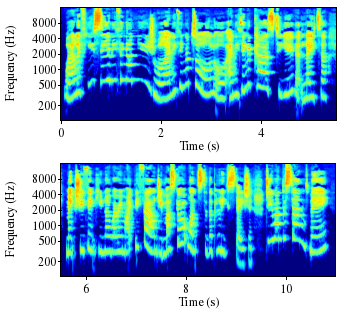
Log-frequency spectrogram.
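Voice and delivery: talking down as if they had lost their wits; sinister official. A narrator's reading. Trapwood warns the children to go to the police.

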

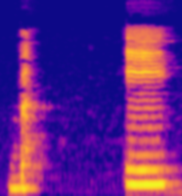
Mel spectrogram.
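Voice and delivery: b, then "eat" in separate sounds; sounded out. Shown as a demonstration. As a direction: break b, eat apart with pauses. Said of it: "We're gonna sound them out".

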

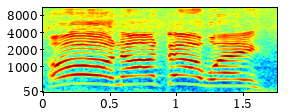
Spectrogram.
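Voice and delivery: dismayed gamer yelp; alarmed cry. Real, not acted. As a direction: cry out as the game catches you. Caught out during game.

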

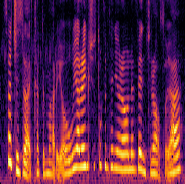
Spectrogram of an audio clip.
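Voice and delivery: put-on boastful Flavio accent, grandly declaimed; Flavio's accent. Flavio boasting of his glorious return to Rogueport, in his accent. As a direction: play up Flavio's accent like a vain adventurer. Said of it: "I've been doing Flavia's accent".

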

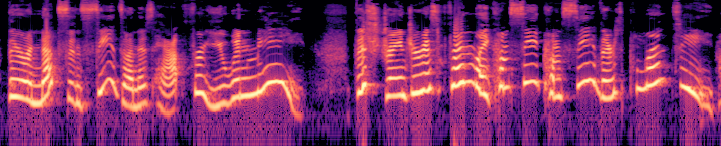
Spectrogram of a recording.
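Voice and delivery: high, loud, inviting bird voice; excited chickadee. A narrator's reading. Chickadee invites friends to food, high and excited. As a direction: call the others over excitedly. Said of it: "said the chickadee dee".

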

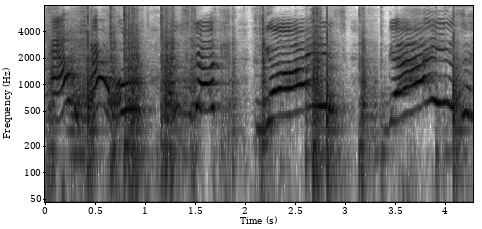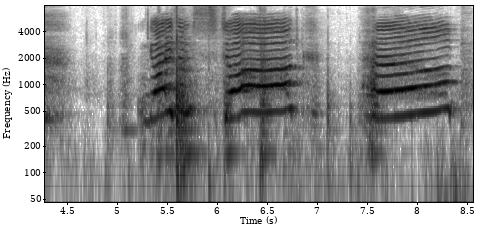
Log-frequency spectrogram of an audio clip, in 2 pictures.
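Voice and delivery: playfully stuck, calling out; calling for help. Acted. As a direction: wail for the friends to come help. Stuck under table calling friends.

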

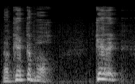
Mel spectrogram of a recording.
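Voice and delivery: normal talking voice

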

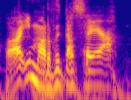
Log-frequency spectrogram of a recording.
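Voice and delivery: slow, put-on dubbed voice; badly faked dub impression, drawn out; Adam Sandler. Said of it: "cómo hace la voz Adam Sandler".

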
